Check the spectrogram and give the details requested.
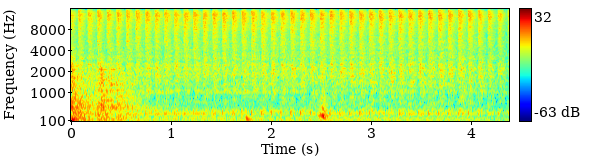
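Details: Transit Liner bus front end rocked: quick rhythmic knocking about three per second from badly worn king pins and a shot steering gearbox; steering wheel play, clunks and pulls right under hard braking, clunks and pulls left on an emergency stop; fan mitre gearbox also toast.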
